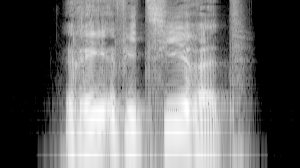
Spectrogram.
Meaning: second-person plural subjunctive I of reifizieren
- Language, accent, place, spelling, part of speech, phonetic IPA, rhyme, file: German, Germany, Berlin, reifizieret, verb, [ʁeifiˈt͡siːʁət], -iːʁət, De-reifizieret.ogg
